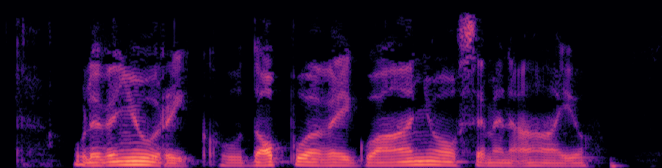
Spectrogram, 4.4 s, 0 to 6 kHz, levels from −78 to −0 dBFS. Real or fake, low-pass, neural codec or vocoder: real; 5.4 kHz; none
